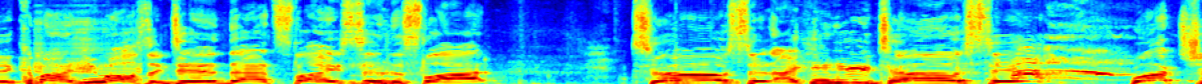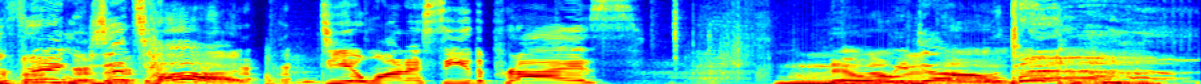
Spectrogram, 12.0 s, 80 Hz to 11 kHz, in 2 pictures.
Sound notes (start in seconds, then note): 4.9 laughs; 11.0 laughs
